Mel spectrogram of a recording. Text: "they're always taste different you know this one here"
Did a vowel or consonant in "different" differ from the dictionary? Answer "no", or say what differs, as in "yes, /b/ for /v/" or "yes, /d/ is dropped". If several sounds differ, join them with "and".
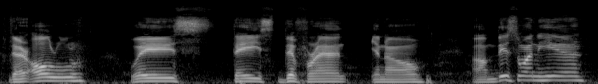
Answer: no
